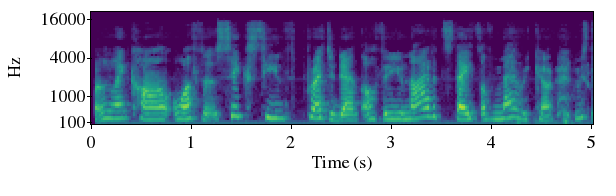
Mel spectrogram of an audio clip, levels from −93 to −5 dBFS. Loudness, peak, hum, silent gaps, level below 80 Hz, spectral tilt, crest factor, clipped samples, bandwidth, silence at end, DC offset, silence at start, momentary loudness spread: -31 LUFS; -10 dBFS; none; none; -76 dBFS; -4 dB/octave; 20 dB; under 0.1%; 15.5 kHz; 0 s; under 0.1%; 0.05 s; 9 LU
